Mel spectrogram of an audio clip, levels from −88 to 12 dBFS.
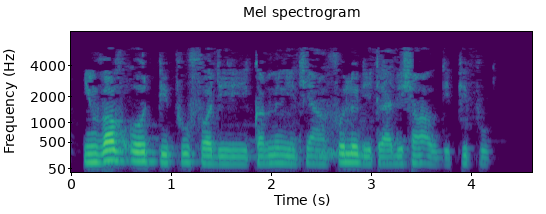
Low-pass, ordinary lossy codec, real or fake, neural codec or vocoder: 7.2 kHz; MP3, 24 kbps; real; none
